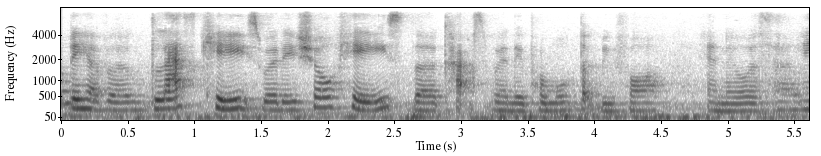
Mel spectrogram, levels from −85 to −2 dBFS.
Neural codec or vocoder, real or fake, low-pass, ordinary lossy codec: codec, 24 kHz, 0.9 kbps, WavTokenizer, medium speech release version 1; fake; 7.2 kHz; none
